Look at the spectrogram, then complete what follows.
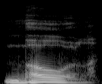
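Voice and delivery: a quiet, dry "Mole"; the Badger calling him to attention. Badger addressing Mole, dry and quiet. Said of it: "in his dry, quiet way".

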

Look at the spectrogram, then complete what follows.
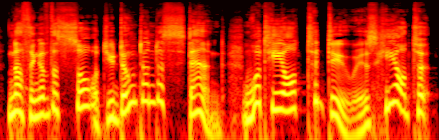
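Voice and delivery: high-pitched, insistent Mole; shouted objection. A narrator's reading. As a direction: argue back in a high little voice. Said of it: "shouted the mole".

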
